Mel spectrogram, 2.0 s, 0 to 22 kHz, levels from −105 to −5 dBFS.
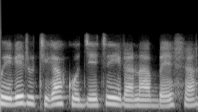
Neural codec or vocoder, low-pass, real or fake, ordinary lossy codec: autoencoder, 48 kHz, 32 numbers a frame, DAC-VAE, trained on Japanese speech; 7.2 kHz; fake; none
